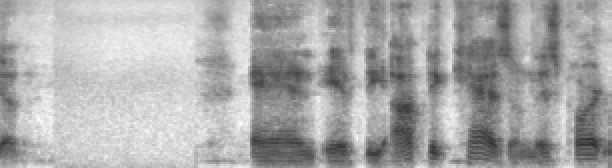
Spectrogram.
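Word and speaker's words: chiasm: a too many eyes because it's not spelled how it's pronounced it's pronounced chasm the optic chasm this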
